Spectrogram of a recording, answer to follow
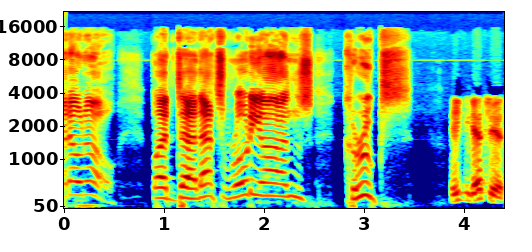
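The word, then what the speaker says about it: Kurucs: Rodions is not Kurkus, but Kuruks. It's Kuruks.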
